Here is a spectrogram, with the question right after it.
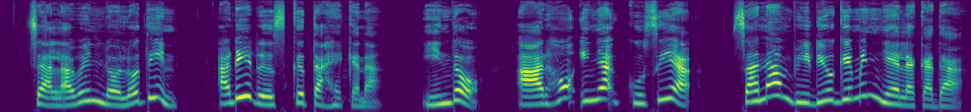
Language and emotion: Santali, happy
